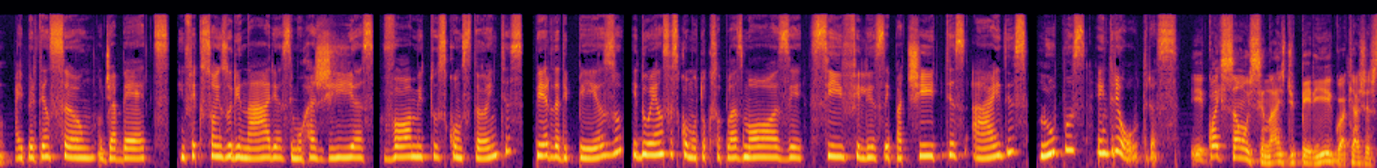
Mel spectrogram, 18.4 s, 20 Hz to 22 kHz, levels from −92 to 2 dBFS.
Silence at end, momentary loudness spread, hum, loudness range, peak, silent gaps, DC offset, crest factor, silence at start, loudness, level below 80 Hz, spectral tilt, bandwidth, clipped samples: 0 s; 5 LU; none; 1 LU; 0 dBFS; 2.28-2.35 s, 4.99-5.05 s, 6.98-7.10 s, 8.33-8.41 s, 13.72-13.82 s; under 0.1%; 12 dB; 0 s; -12 LUFS; -54 dBFS; -4 dB/octave; 16.5 kHz; under 0.1%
